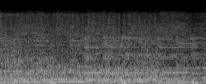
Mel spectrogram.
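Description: Helicopter hovering, its rotor and engine running steadily, with music laid over it.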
